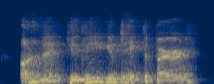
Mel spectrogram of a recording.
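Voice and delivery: put-on whispering. Whispering in character to odovan about taking the bird: whispering in character. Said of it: "can I whisper to Odovan?".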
